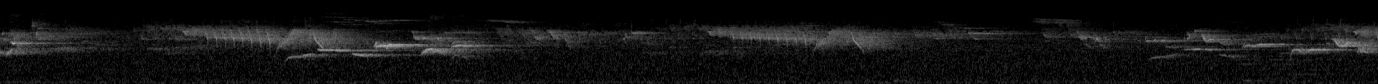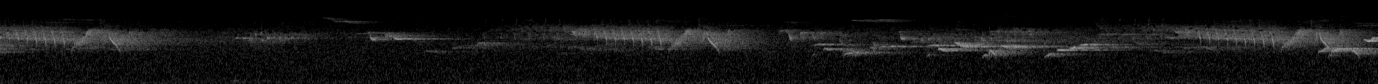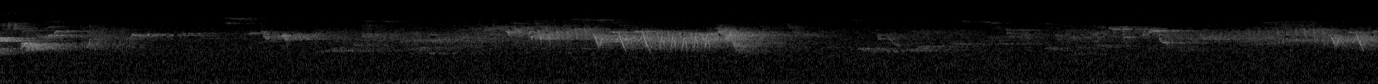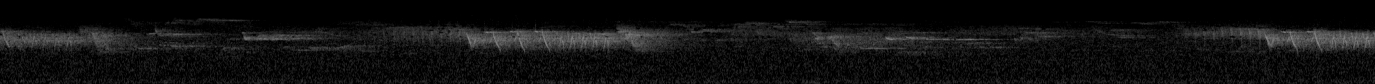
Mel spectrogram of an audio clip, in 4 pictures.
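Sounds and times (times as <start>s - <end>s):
faint outdoor background: 0.0s - 55.0s
songbirds singing: 0.0s - 55.0s.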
